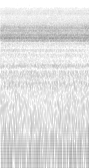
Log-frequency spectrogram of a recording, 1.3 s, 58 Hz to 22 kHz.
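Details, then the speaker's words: Purging the A/C charging line with a can of R-134a before charging, to clear the air out: a steady bright hiss of escaping gas with no pulsing, a normal purge. "I'm purging. Okay, no more purging. No more need to purge it. So I've purged the line. That gets all the air out of there."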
